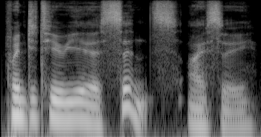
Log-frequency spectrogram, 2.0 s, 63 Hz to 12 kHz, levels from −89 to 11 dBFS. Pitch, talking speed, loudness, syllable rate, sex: 110 Hz, 185 wpm, -19 LUFS, 4.3 syllables/s, male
